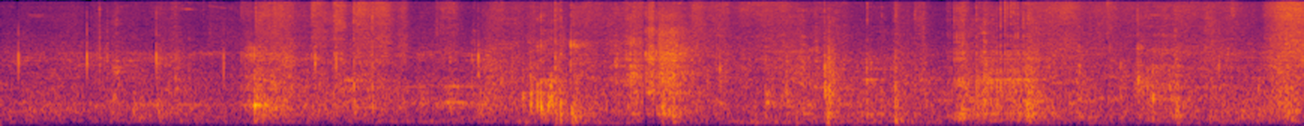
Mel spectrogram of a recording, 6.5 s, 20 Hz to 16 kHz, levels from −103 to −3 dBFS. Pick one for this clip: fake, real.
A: real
